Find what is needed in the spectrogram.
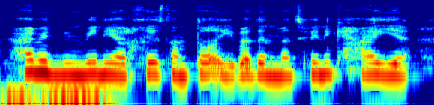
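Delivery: plain reading voice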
